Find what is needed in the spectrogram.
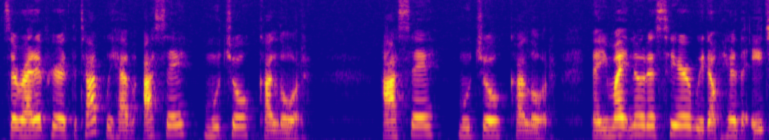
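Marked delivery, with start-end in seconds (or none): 1.4-3.1 "Hace mucho calor" said slowly, silent H; slow model pronunciation. Shown as a demonstration. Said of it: "for some pronunciation practice". 3.8-5.6 "Hace mucho calor" said slowly, silent H; slow model pronunciation. Shown as a demonstration. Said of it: "for some pronunciation practice".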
